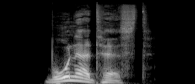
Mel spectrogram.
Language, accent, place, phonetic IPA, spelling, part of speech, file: German, Germany, Berlin, [ˈboːnɐtəst], bohnertest, verb, De-bohnertest.ogg
- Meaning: inflection of bohnern: 1. second-person singular preterite 2. second-person singular subjunctive II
